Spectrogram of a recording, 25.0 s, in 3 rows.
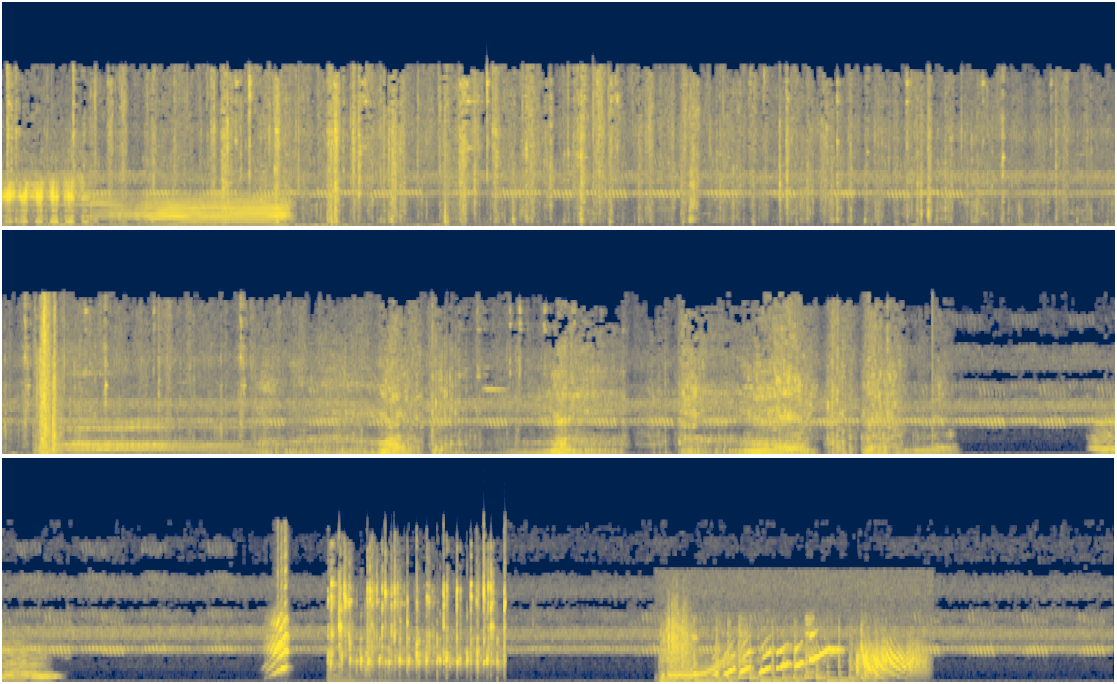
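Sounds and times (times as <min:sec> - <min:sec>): dog growling: 0:10.0 - 0:15.6.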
